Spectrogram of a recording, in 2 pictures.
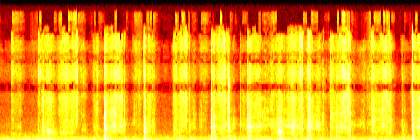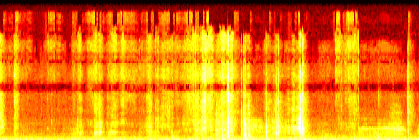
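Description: Tarot cards being shuffled by hand: a steady run of crisp riffles and soft slapping flicks, close and fairly quiet, continuing for about ten seconds with no voices.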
